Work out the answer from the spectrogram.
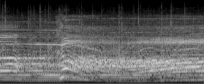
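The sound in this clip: Crowd cheering and whooping at a live cumbia concert in Isidro Casanova, Buenos Aires, greeting the band's singer. The loud, sustained roar of many voices stays steady for the full two seconds, with sharp whoops rising above it.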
